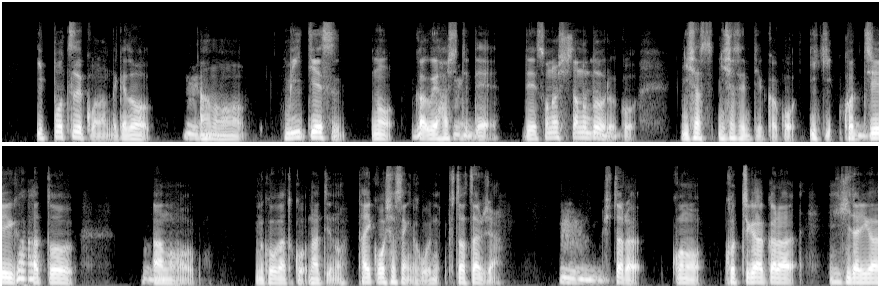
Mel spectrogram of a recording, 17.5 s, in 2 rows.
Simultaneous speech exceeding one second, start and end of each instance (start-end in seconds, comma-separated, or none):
none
